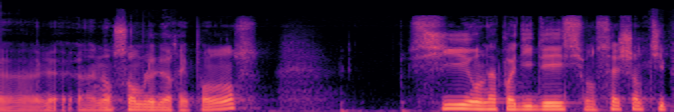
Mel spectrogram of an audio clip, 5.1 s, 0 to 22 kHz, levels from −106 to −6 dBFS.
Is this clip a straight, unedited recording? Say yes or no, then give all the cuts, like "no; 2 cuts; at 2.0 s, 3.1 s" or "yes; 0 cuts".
yes; 0 cuts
